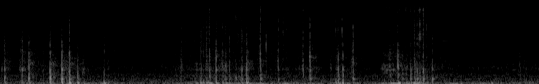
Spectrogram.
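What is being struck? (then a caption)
Wooden hairbrush with wooden pins. Fingernails scratch and flick the wooden pins of a small wooden paddle hairbrush with a solid handle. The result is a quick run of dry, crackling ticks and scratches that stop almost instantly. Each sharp flick stands out over a steady, low rustle.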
